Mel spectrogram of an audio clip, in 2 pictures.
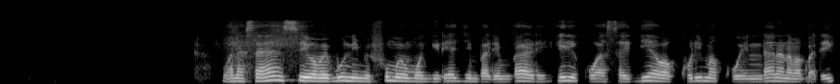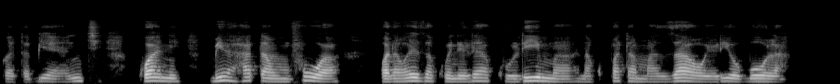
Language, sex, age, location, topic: Swahili, male, 25-35, Dar es Salaam, agriculture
